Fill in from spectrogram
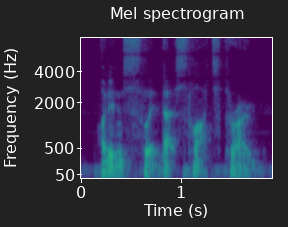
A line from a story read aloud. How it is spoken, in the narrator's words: Travers looked at him coldly and responded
